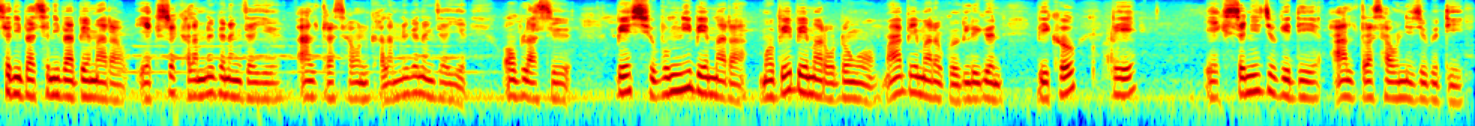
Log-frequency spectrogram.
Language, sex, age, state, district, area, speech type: Bodo, male, 45-60, Assam, Udalguri, urban, spontaneous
